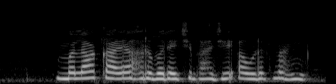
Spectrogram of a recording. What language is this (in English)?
Marathi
